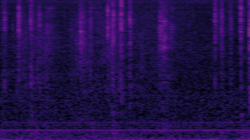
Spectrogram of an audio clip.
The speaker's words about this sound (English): okay, so now I'm typing in a procedure. In magma, there are really three types of ways to define a function.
